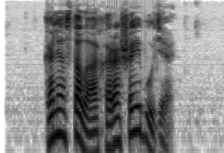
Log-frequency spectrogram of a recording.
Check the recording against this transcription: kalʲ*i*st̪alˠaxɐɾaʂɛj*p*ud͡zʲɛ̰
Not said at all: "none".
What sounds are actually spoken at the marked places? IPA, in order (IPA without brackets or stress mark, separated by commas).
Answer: a, b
